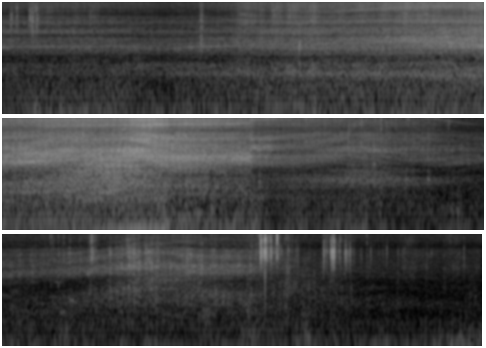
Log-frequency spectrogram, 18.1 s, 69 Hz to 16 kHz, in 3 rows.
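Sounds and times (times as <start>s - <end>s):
motor vehicle passing: 2.7s - 16.8s.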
